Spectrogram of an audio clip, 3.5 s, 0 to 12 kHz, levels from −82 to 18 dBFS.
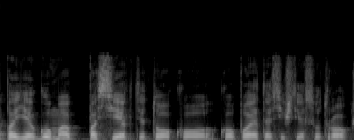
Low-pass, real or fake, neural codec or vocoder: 7.2 kHz; real; none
